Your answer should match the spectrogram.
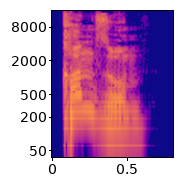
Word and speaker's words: Konsum: Und das ist, gibt's da so eine Kette, die, das ist Konsum, ne? Also Konsum, so heißen die. – Ja. – Und die sagen, es heißt aber Konsum. – Nehmen wir auf die erste Silbe.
